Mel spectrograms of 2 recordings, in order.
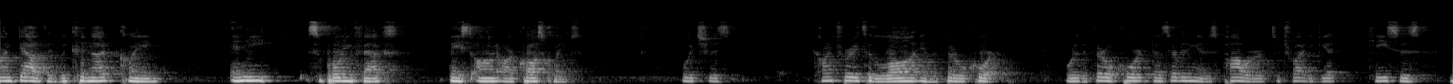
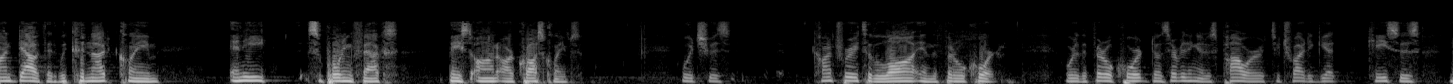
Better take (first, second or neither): second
